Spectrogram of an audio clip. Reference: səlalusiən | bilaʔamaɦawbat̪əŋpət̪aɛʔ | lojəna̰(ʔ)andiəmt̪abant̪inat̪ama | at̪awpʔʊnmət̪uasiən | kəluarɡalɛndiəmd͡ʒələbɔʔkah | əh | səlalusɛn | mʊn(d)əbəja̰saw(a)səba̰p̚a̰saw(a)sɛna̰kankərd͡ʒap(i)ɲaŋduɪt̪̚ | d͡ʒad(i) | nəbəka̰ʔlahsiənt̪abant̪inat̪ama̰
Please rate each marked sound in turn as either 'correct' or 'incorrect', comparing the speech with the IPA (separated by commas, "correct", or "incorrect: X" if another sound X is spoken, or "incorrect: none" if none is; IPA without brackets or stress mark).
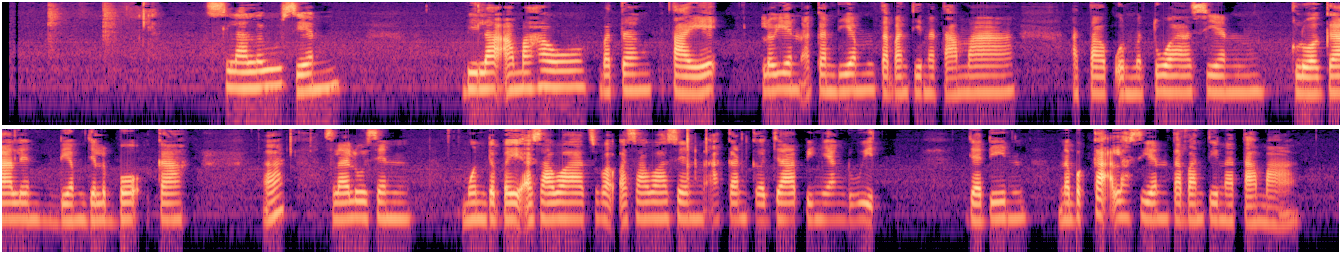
incorrect: k, correct, correct, correct, correct, correct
